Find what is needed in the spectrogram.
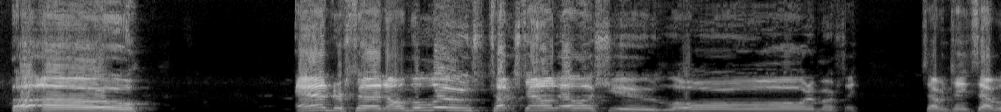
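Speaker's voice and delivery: high, loud, slowed outburst at the touchdown; excited game reaction. Real, not acted. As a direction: call the play like it hurts.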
